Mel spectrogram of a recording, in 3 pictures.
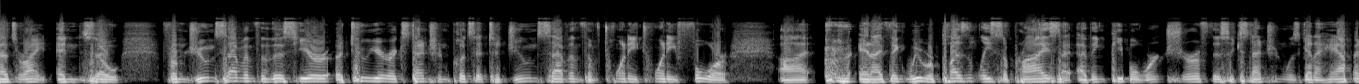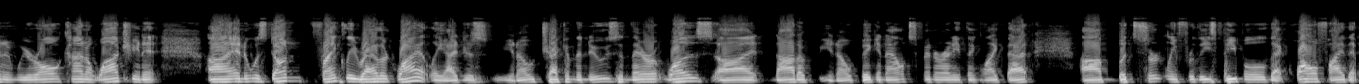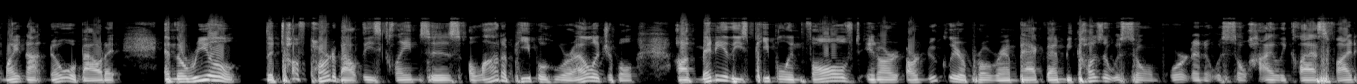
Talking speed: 195 wpm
